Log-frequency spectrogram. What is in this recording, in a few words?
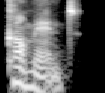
"comment", Indian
